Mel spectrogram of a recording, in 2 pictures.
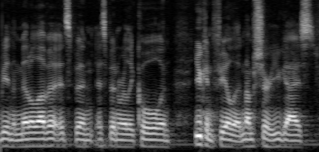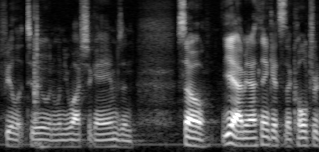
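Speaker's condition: No condition

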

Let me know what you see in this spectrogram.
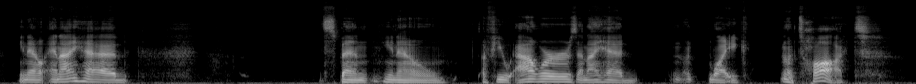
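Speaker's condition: Stuttering; wants more comfort with own stutter, plans daily mindfulness, positive affirmations, speaking with new people; about 20 takes of 30-second outro while focusing on stuttering, easier once not focusing; practices how to talk, speech came easier when not thinking about stuttering; prolonged sounds, blocks

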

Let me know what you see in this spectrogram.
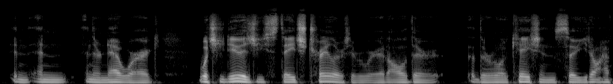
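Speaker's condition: No condition

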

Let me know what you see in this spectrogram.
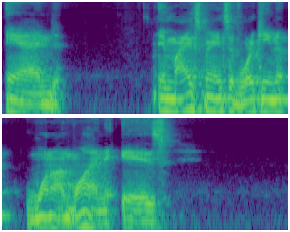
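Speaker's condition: No condition

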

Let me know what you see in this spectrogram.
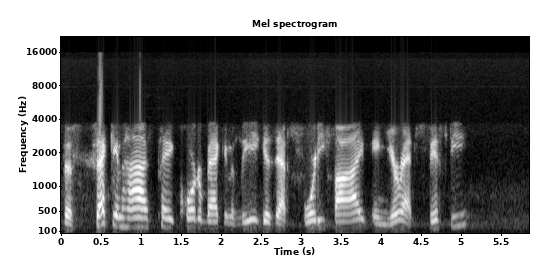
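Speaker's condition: No condition

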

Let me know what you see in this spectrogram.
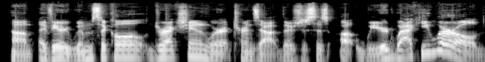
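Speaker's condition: No condition

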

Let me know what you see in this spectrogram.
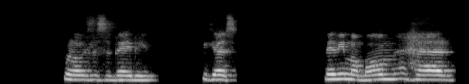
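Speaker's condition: Down syndrome; congenital

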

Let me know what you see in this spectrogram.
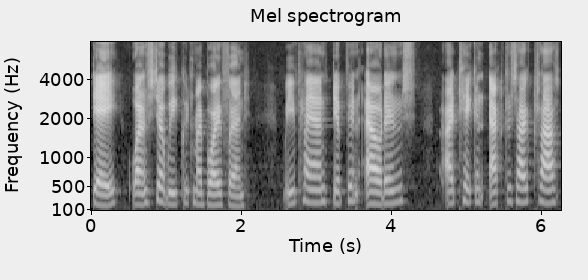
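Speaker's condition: Down syndrome; fears not being understood

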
